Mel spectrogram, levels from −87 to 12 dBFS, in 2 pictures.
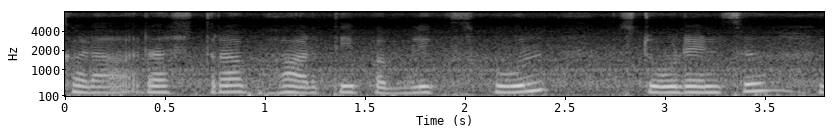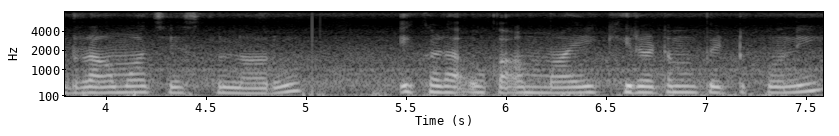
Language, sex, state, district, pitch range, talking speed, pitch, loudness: Telugu, female, Telangana, Karimnagar, 200-220 Hz, 110 wpm, 210 Hz, -17 LUFS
